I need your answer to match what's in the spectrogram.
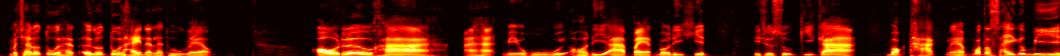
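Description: A man giving casual, excited commentary on a car game, exclaiming often and imitating engine sounds. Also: medium pitch, clean tone, no echo. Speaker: gameplay YouTuber.

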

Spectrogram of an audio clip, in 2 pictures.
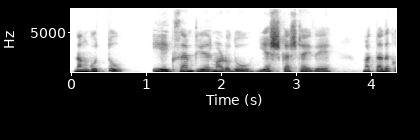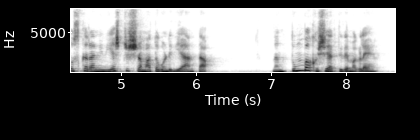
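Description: A woman voicing a gentle, proud father reassuring his daughter in a story reading. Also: medium pitch, normal speed, close to an everyday voice. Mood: tender. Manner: tender, reassuring.

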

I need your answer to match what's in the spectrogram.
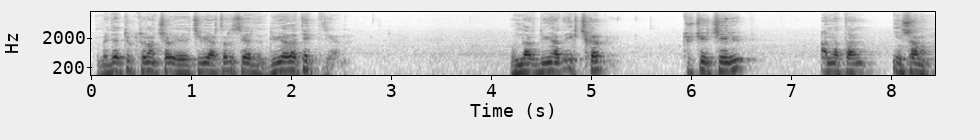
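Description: A man's voice: mid-range voice, a little fast, long pauses, dark tone. A middle-aged man talking casually to his audience, emphatic and repeating each phrase. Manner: addresses his audience directly. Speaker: host. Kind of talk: casual talk.

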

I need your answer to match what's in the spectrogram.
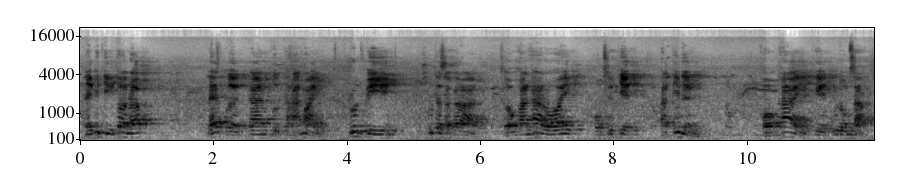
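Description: A middle-aged man, a military officer, delivering a formal ceremonial speech phrase by phrase in a measured way. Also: mid-range voice. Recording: very echoey, distant mic, noisy.

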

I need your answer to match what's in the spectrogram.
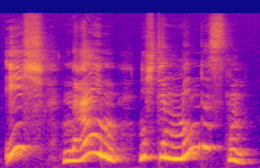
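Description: A woman reading an audiobook and voicing a flustered, gossipy young cousin with a high, stammering, indignant voice. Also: sing-song, slow pace, mellow, heavily acted. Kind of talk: audiobook character voice.

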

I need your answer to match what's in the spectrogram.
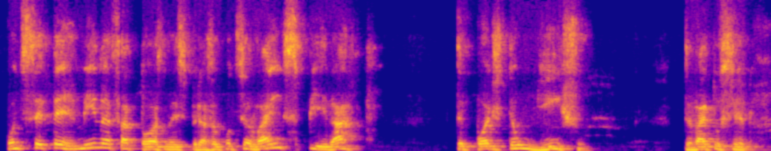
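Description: A man's voice: mid-range voice, lively intonation, normal speed, dark tone, muffled recording. A man giving a medical lecture to students, explaining step by step and often checking in with tag questions. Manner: explanatory, repeats words for effect, frequent tag questions. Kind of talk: classroom lecture.

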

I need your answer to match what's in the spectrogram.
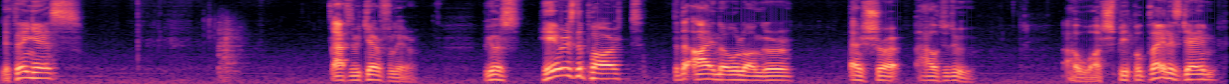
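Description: A man's voice: mid-range voice, animated, slow pace, vocal fry, pauses often, darkish tone. Tipsy, swearing young man streaming a game. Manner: tipsy from drinking, rambling and repetitive; profane, exasperated outbursts. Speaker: streamer playing a video game. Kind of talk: live gameplay commentary.

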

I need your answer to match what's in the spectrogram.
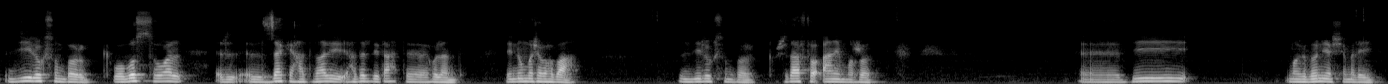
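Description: An Egyptian man chatting casually as he works through a quiz. His voice is mellow and warm, and he thinks aloud, weighing his guesses and poking fun at himself when he misses. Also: medium pitch, steady tone, fast talker, pauses often, highs cut off. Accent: Egyptian Arabic. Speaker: YouTuber. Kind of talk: casual commentary on a flag quiz.

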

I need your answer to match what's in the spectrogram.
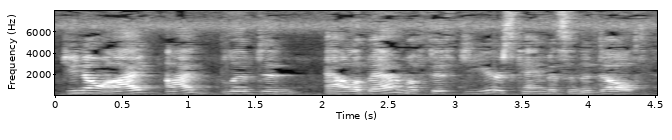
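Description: This informal outdoor talk comes from an older woman who directs a cave, speaking chattily and with digressions into a stand mic at a lectern under a tent near woods. She stresses key words in a mid-range, fairly bright voice at moderate pace, and a far-off camera records roomy sound with slight background noise.

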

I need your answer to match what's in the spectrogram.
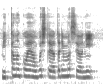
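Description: A woman's voice: sits high, fairly even intonation, fast talker, slight background noise. A young woman hosting a casual livestream, reading viewer comments aloud in a bubbly, polite way and thanking them often. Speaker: idol livestream host.

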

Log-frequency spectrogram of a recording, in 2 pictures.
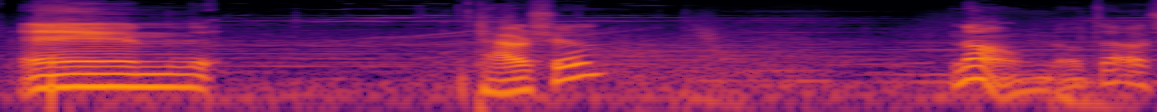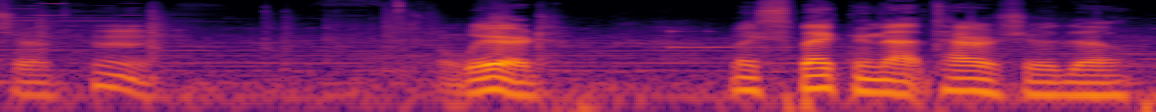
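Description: A man's voice: lowish voice, a bit bright. A man giving casual let's-play commentary as a gaming channel host, thinking aloud with many ums and sighs.

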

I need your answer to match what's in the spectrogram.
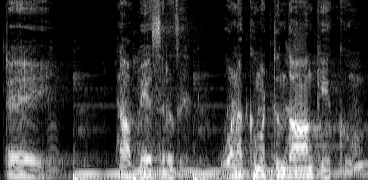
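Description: An actor playing an unseen male ghost who warns one man in slow, looming tones. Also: little pitch movement. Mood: menacing. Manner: deep, slow, looming warnings. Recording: reverberant film sound with music.

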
